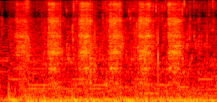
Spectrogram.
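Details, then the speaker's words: Old high-mileage diesel van idling: dry, rasping crackle repeating about twice a second from the worn water pump bearing, after two other noisy bearings were replaced; crank pulley new, steering pump seems fine, A/C pulley disconnected. "What's left is the water pump, whose noise I don't know if can be heard in the video, but it's a lot."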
